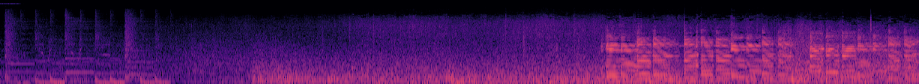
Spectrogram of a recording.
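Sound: rain falling with thunder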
